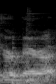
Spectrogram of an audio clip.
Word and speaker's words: Gerbera: You're gonna need about 4 to 5 stems of baby's breath, 8 stems of Gerbera daisies. I call them Gerber daisies, but people say Gerbera because that's how you spell it.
